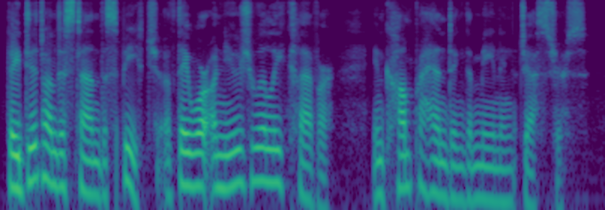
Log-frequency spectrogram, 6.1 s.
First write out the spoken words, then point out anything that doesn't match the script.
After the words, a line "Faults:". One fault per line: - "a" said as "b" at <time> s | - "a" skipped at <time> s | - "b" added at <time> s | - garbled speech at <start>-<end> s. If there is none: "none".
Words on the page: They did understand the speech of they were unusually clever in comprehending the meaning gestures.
They did understand the speech of they were unusually clever in comprehending the meaning gestures.
Faults:
none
